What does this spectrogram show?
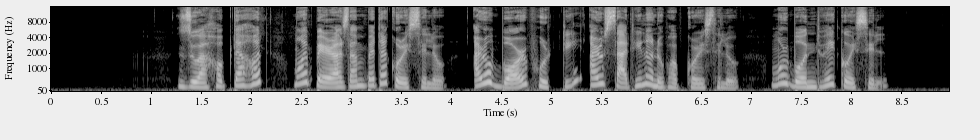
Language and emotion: Assamese, happy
